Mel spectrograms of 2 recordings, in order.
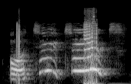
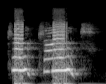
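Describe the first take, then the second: First: High and slower toot toot. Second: High toot toot; boat horn toot. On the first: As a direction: try a second, drawn-out boat horn. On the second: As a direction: play a boat's horn, pitched much higher. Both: Shown as a demonstration. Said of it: "What does a boat do?".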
